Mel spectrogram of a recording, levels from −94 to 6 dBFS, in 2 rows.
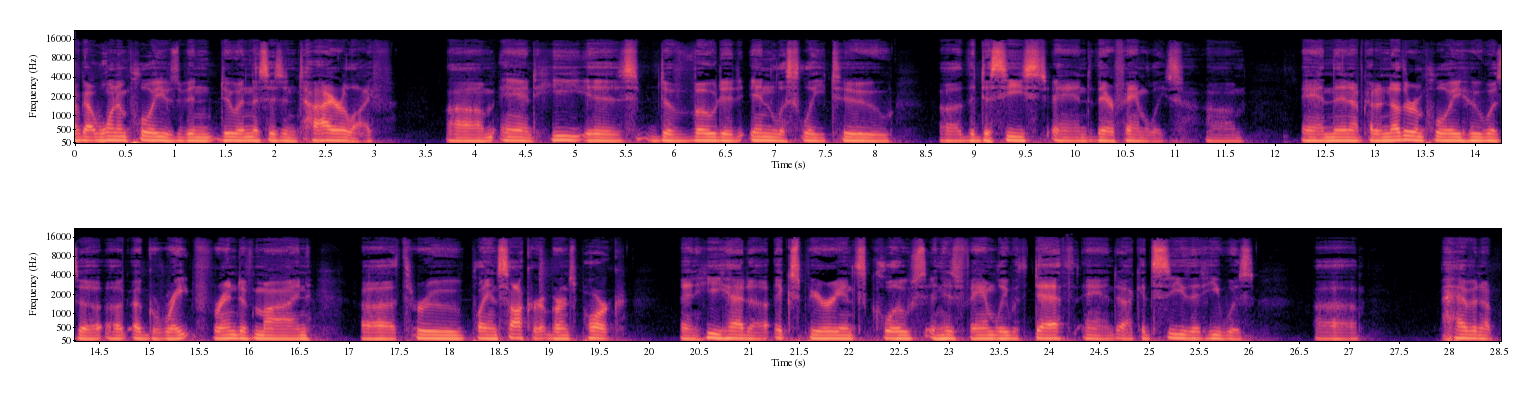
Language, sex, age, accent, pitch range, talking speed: English, male, 40-59, American, 115-130 Hz, 140 wpm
